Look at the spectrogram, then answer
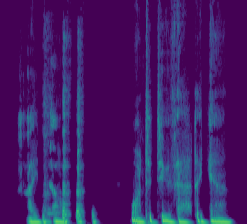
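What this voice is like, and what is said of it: Calm public-radio announcer voice. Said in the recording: “doing my NPR voice”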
